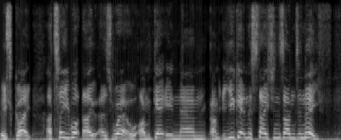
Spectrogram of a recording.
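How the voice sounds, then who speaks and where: With background noise around him, a radio hobbyist with a high voice and southern English accent speaks at normal speed while vlogging in and around his parked car. He keeps things informal, friendly and eager, chatting as he demonstrates and uses his CB radio.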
